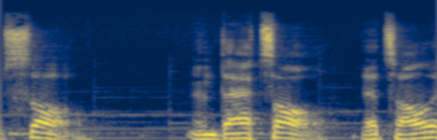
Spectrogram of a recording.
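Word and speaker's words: שאול: When we first meet him, he is introduced to us as Saul, pronounced in the Hebrew Shaul in our English Bibles.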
